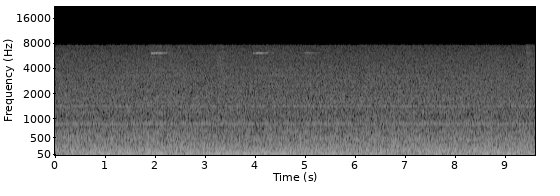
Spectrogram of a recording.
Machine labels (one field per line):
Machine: fan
